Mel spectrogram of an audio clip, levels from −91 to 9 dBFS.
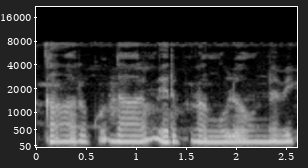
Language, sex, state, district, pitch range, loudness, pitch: Telugu, male, Telangana, Mahabubabad, 160-175 Hz, -16 LUFS, 170 Hz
